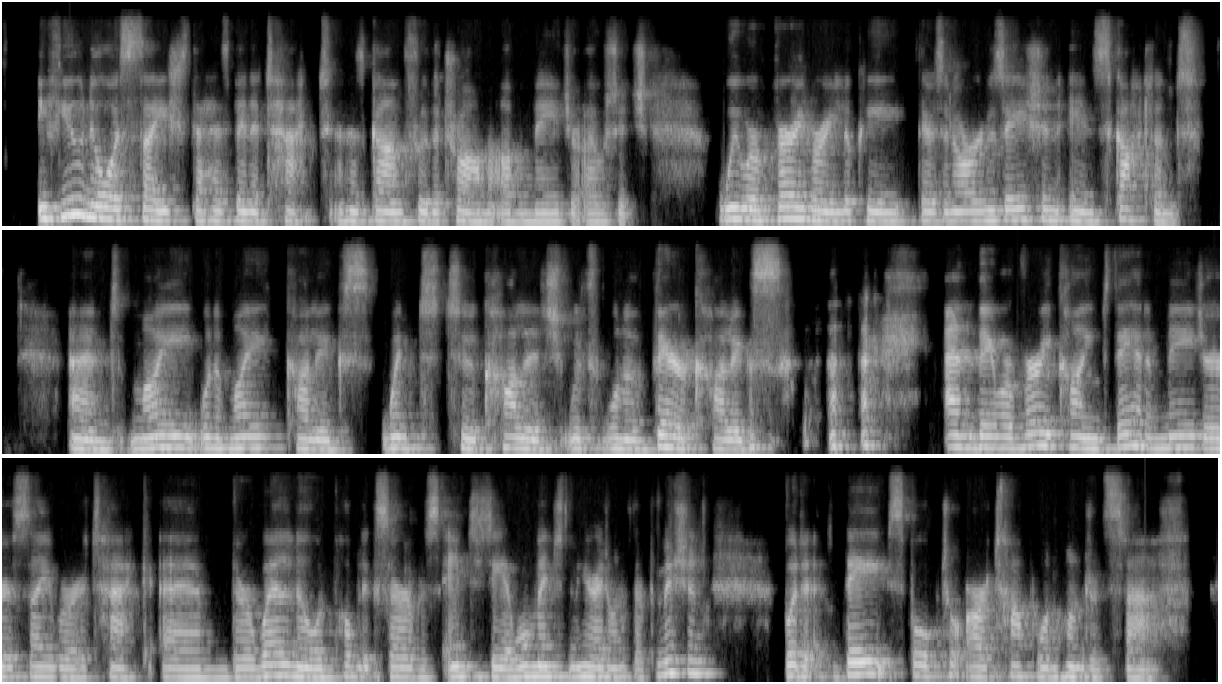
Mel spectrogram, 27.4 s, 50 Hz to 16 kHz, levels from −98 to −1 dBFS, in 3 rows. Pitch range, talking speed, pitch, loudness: 150-175 Hz, 175 wpm, 160 Hz, -24 LUFS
